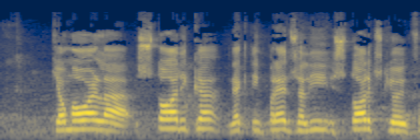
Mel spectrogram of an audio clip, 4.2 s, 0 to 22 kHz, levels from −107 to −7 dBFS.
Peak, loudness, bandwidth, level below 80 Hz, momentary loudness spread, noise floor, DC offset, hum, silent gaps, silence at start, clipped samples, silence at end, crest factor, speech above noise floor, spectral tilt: -2 dBFS; -19 LUFS; 13 kHz; -62 dBFS; 11 LU; -48 dBFS; under 0.1%; none; none; 0.55 s; under 0.1%; 0 s; 16 dB; 30 dB; -3 dB/octave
